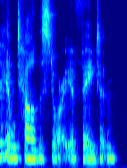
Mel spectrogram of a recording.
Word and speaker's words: Phaeton: It's one of the many names for a horse-drawn vehicle, like, how do you pronounce Phaeton? Is that about right? – PH? Phaeton, yes.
